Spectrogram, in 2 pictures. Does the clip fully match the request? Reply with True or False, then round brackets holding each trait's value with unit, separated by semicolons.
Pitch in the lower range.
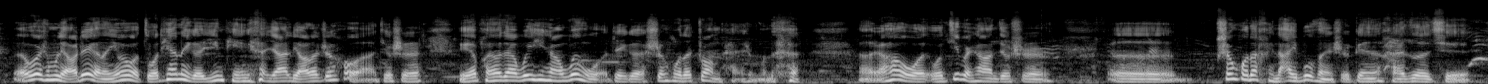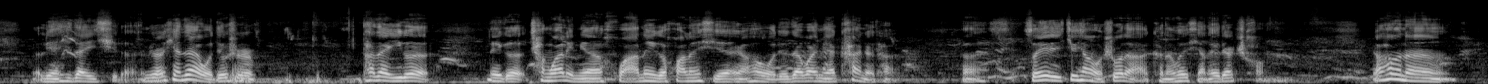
False (160 Hz)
